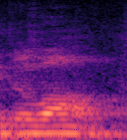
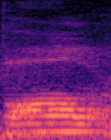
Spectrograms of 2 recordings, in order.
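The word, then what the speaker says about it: Bilal: you know I say they ask me what's my name I say billal okay but then uh you know usually some people have trouble pronouncing I don't I don't really mind how people pronounce my name I never really correct it just say say blah blah whatever you know but then some go say ball or bold and that's what I'm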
